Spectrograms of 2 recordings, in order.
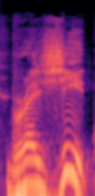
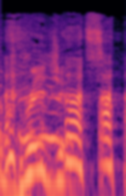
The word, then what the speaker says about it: Brigitte: By the way, let's pronounce. It's Brigitte. – Brigitte. – It's Brigitte. It's Lebanese. It's got attitude. – Yeah. It has a little bit. I know, apparently a Brigitte.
